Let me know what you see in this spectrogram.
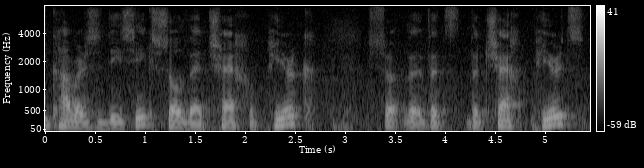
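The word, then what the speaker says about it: Pirc: him then he covers d6 so the czech pirk so that's the check appears to pronounce it correctly where he recommends f4 and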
